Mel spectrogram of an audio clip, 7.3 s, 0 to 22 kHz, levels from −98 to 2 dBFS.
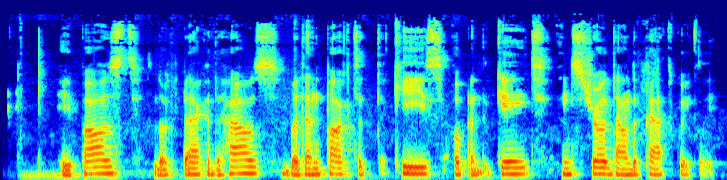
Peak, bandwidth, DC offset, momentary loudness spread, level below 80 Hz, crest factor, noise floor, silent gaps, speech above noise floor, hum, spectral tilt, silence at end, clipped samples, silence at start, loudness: -2 dBFS; 14.5 kHz; under 0.1%; 11 LU; -48 dBFS; 16 dB; -37 dBFS; none; 20 dB; none; -5.5 dB/octave; 0.15 s; under 0.1%; 0.25 s; -17 LUFS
